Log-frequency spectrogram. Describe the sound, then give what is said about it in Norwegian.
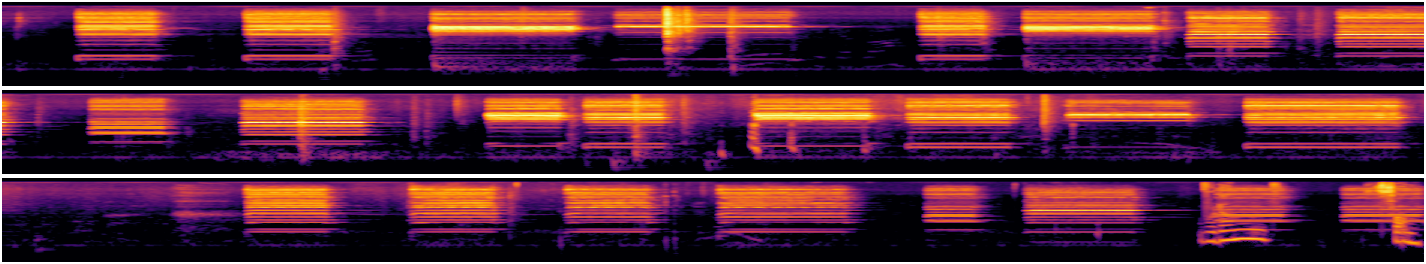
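Several car horns honk out a melody, short and long blasts at different pitches forming a tune, loud, with brief gaps between notes, played by seven musicians at a rehearsal in Tynset, Nord-Østerdal, Norway. “du fram til de riktige bilhorna?”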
